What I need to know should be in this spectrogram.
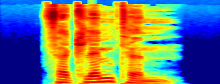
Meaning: strong dative masculine/neuter singular of verklemmt
- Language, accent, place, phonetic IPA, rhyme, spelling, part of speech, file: German, Germany, Berlin, [fɛɐ̯ˈklɛmtəm], -ɛmtəm, verklemmtem, adjective, De-verklemmtem.ogg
